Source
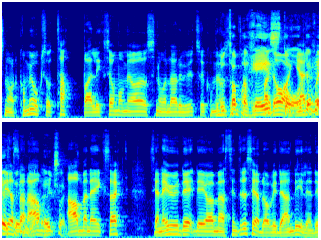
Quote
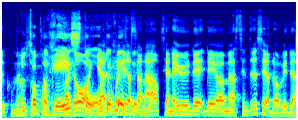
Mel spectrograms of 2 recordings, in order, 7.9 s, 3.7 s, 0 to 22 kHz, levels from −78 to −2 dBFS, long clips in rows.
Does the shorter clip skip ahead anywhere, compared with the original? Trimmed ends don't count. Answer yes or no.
yes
